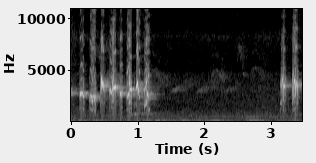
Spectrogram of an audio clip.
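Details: Lesser green leafbird song for training cage birds: a rapid one-second burst of bubbling, slurred notes, then silence and two brief final chirps.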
